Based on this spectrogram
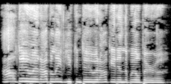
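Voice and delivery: high, loud little-man voice; imitated eager little old volunteer; shriveled little man. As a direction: pipe up from the back row. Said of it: "shriveled up little man goes".

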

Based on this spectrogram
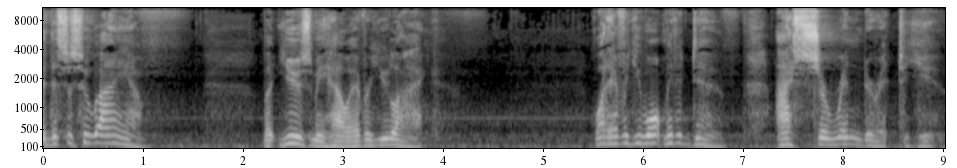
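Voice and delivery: quiet, low and tender; hushed prayer of surrender; soft surrender prayer. Acted. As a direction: pray it gently, handing it over.

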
